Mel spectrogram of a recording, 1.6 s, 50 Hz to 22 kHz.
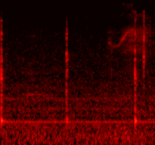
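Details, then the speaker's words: Mitsubishi LT-5V linear-tracking vertical turntable running; quiet sharp ticks, a couple per revolution, over a near-silent motor, caused by loose spring-loaded parts in the record clamp puck, since clicking stops with the puck removed. "and when you start it up it makes a clicking sound but this goes round with the record and it's only got a spring inside let's just start it up some clicking as it rotates"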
